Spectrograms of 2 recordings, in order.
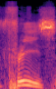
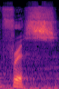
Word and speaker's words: Friis: Renwick sander doing a virtual interview of fries how do you say your last name Fritz Fritz so oh my god you're actually here I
